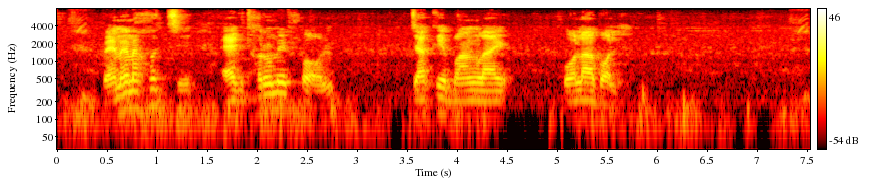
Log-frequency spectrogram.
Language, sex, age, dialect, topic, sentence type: Bengali, male, 41-45, Standard Colloquial, agriculture, statement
